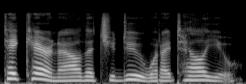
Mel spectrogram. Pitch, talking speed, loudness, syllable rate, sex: 190 Hz, 245 wpm, -18 LUFS, 4.1 syllables/s, female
